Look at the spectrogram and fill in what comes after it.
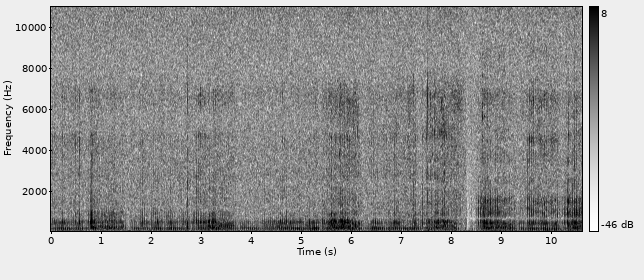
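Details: Cat purring for calm, a deep vibrating hum swelling and easing with each breath every second or two, with a faint brief rustle near the eighth second.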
